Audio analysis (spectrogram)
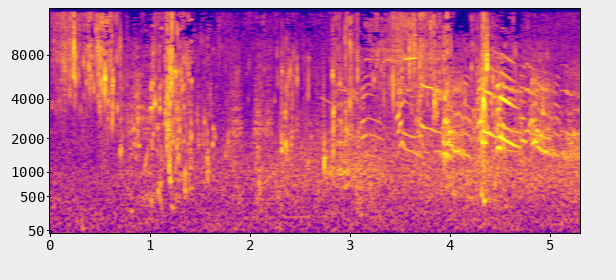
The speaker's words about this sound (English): Okay, so there's an owl in a tree. Minding his own business, it seems. Two crows are just screaming at him, like, or her. Diving at it, harassing it. And then there's like 12 gulls flying in circles, yelling.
